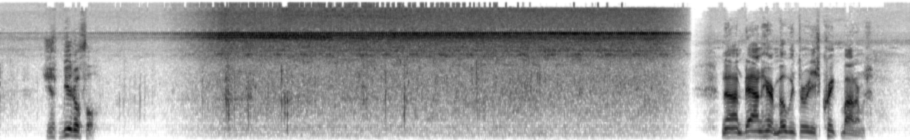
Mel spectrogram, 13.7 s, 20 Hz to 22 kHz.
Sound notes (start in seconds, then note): 1.9 insects chittering; 4.1 creek flowing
